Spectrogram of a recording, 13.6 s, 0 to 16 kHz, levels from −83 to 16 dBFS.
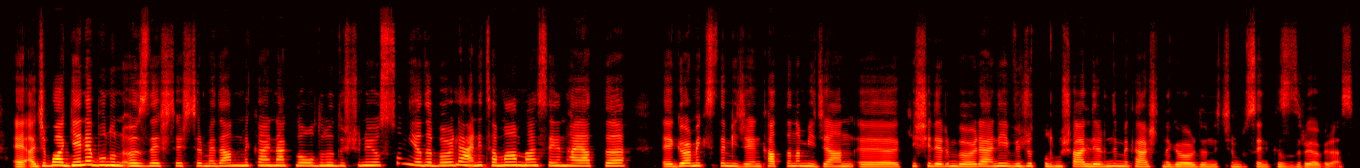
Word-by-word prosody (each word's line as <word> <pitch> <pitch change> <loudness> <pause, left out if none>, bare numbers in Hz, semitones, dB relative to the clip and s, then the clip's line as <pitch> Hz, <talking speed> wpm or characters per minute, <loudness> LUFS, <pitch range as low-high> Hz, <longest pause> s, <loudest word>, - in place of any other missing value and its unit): eee, 195 -1 +4
acaba 265 +8 +5
gene 310 +4 +5
bunun 310 -3 +4
özdeşleştirmeden 255 0 -1
mi 275 +1 0
kaynaklı 280 0 0
olduğunu 275 -1 0
düşünüyorsun? 295 - -4
Ya 305 -3 0
da 285 -3 0
böyle, 295 +3 0
hani, 300 -1 +4
tamamen 295 0 +3
senin 275 -2 -1
hayatta, 260 0 +1 0.4
eee, 210 - +1
görmek 250 +5 +2
istemeyeceğin, 210 -4 -3
katlanamayacağın, 225 -3 -1
ııı, 185 -1 -1
kişilerin 220 +1 -2
böyle 205 +1 +1
hani 220 +1 +1
vücut 225 0 -3
bulmuş 210 0 -4
hâllerini 210 +1 +1
mi 215 -2 -2
karşında 195 -1 -3
gördüğün 175 -2 -1
için 165 0 -10
bu - - -19
seni 165 0 -6
kızdırıyor 150 -4 -5
biraz? - - -10
240 Hz, 155 wpm, -23 LUFS, 210-275 Hz, 0.4 s, acaba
